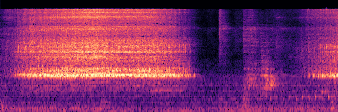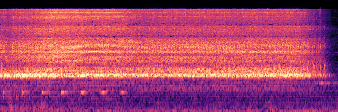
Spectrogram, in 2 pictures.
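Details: Nintendo Wii U disc drive making a harsh, steady grinding whir with a brief pause and faint ticking, then giving invalid disc errors; motor screws were loosened after overtightening, still not fixed.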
